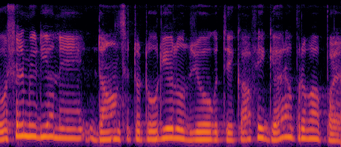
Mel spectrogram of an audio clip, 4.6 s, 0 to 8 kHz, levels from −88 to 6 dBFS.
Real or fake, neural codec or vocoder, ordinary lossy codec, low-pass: fake; vocoder, 44.1 kHz, 128 mel bands every 512 samples, BigVGAN v2; none; 7.2 kHz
